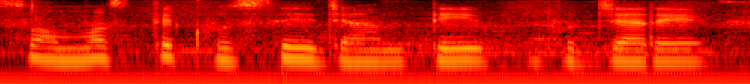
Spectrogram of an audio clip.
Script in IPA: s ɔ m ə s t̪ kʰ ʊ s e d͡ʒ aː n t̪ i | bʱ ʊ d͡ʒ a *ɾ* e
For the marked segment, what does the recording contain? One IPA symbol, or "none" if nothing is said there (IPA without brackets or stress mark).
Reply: ɾ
